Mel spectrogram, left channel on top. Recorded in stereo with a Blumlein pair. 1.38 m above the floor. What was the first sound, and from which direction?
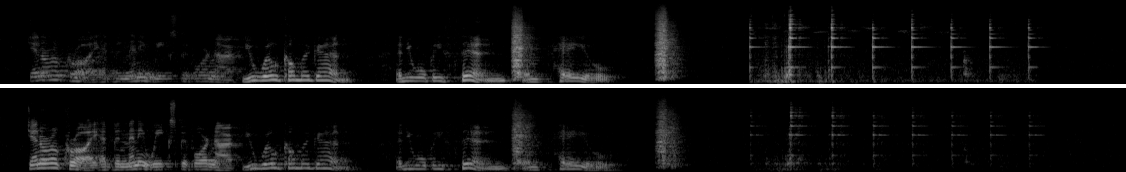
A man speaking, 45° right.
